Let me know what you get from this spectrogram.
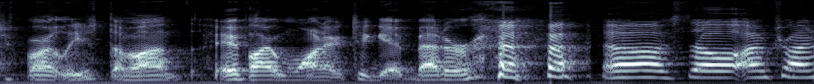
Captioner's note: chuckles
